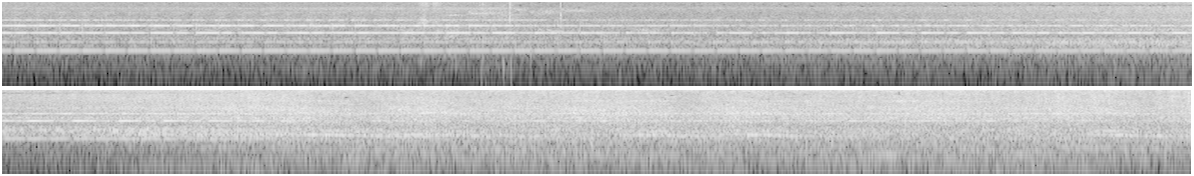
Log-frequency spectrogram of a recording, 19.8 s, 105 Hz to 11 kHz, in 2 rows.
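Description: Deutsche Bahn ICE 3 high-speed electric train approaching and passing close by. Over the first half a steady high whine of several tones is heard. From about halfway the rushing noise of wheels on rails builds as the carriages go by, with a wavering whine on top.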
